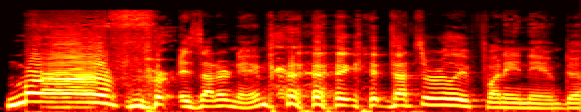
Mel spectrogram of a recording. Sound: laughs

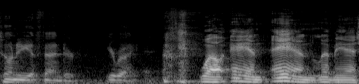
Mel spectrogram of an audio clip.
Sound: all chuckles

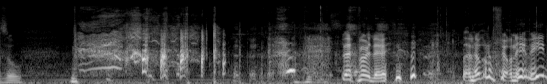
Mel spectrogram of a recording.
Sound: men laughing

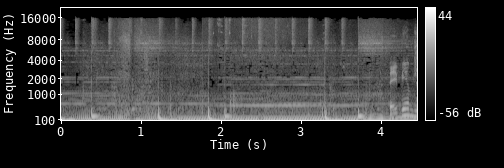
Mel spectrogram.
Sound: arrow whizzing

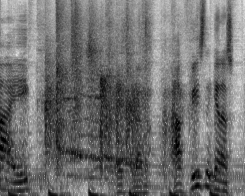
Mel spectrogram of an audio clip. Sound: applause

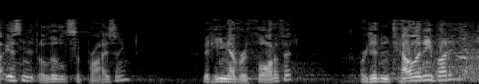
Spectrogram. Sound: laughter

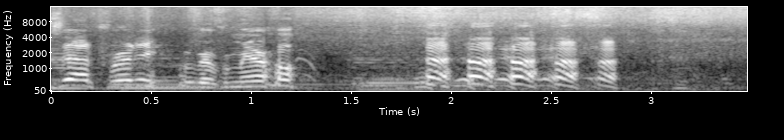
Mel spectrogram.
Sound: laughs

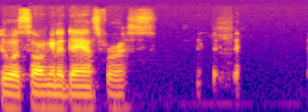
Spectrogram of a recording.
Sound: laughter

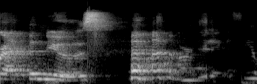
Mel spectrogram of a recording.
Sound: laughs

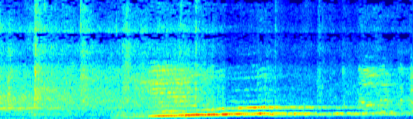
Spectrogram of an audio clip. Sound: whooping

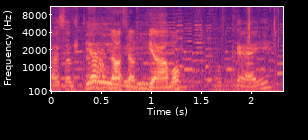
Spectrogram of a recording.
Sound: speaking in foreign language

